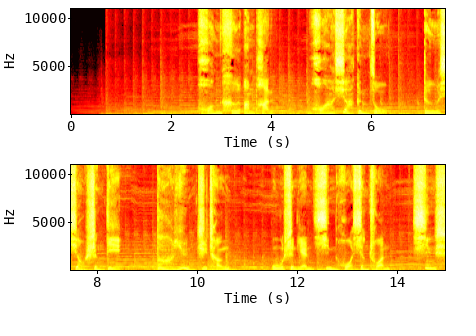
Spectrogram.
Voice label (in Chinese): 男 学校专题; 运城护理职业学院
